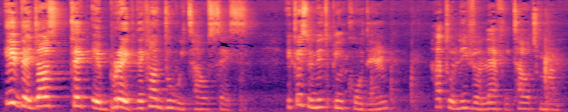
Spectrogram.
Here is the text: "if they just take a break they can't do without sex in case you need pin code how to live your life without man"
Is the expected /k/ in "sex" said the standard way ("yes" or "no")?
no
